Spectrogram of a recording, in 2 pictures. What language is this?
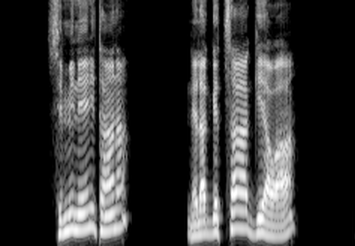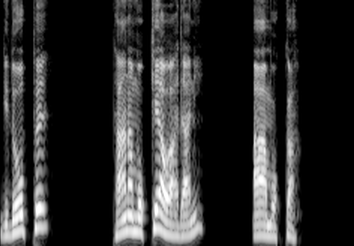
Dawro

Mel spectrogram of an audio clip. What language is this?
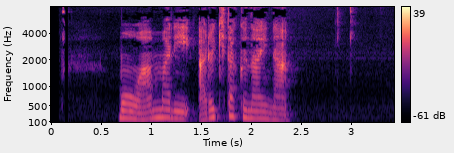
Japanese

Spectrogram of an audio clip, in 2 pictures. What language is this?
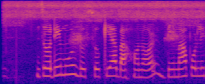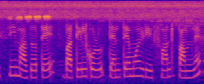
Assamese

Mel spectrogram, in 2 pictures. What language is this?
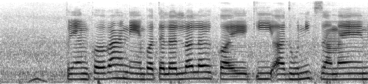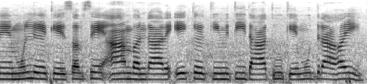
Magahi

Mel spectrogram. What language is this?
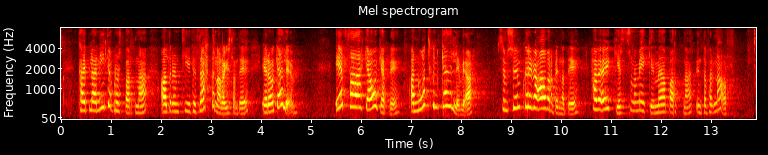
Icelandic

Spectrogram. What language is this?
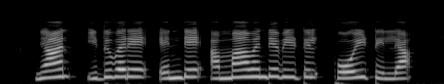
Malayalam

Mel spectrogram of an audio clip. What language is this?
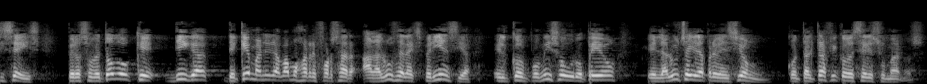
Spanish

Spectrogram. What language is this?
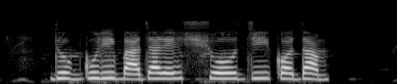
Bangla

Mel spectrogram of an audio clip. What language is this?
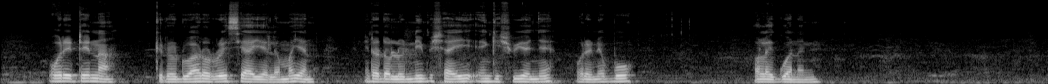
Masai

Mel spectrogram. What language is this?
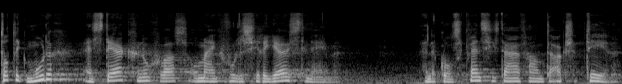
Dutch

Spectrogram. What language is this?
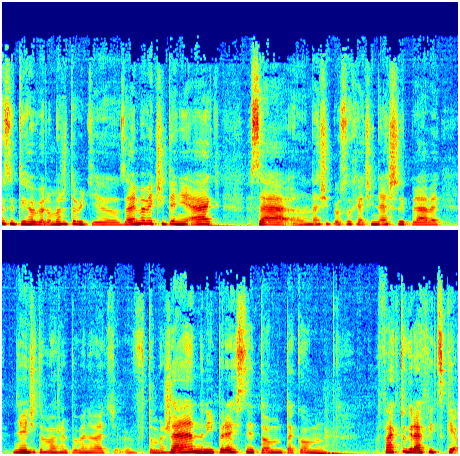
Slovak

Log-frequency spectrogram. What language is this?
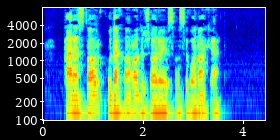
Persian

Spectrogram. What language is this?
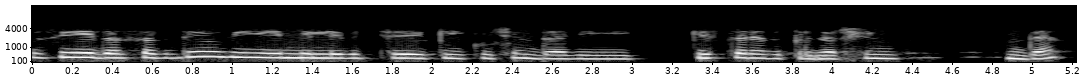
Punjabi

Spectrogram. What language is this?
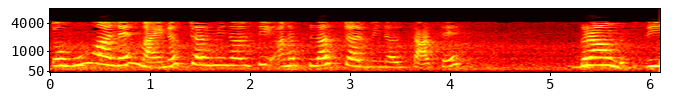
Gujarati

